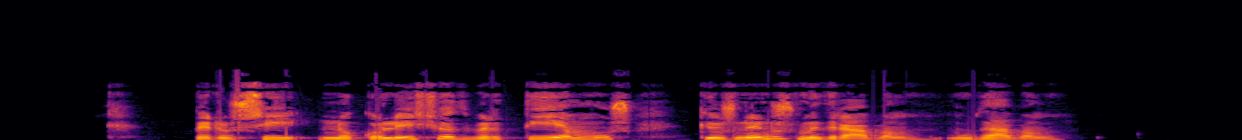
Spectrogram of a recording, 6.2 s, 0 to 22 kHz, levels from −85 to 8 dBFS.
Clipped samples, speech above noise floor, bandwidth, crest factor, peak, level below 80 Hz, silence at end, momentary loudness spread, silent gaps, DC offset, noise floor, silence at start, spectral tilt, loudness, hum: under 0.1%; 70 dB; 10.5 kHz; 16 dB; 0 dBFS; -54 dBFS; 0.9 s; 11 LU; none; under 0.1%; -85 dBFS; 0.55 s; -3 dB/octave; -15 LUFS; none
